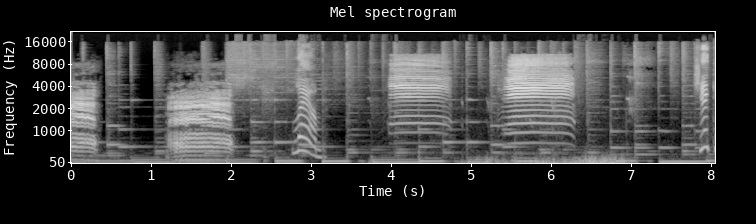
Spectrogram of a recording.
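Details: Sheep bleating in several loud, wavering, drawn-out calls, each lasting about a second, heard over cheerful children's music with a voice naming farm animals.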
